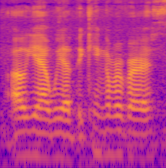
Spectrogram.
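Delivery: ordinary talk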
